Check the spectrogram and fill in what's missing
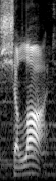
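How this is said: It is said with a British pronunciation. "I pronounce the word shallot as as shallot"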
